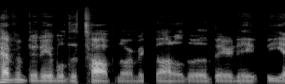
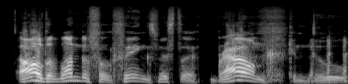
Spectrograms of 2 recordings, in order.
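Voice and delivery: very loud, high, belted, bad put-on German accent; 7 semitones higher, 9 dB louder than usual. Read Dr. Seuss aloud in a bad Christopher Walken impression sounding German. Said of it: "So fucking German".

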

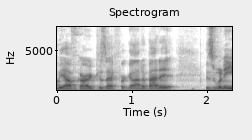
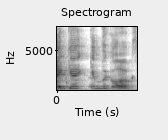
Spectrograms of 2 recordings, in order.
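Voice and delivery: put-on yelling, higher; 12 semitones higher, 4 dB louder than usual. Retelling a movie scene, imitating John Candy yelling at a dog. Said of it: "yelling at the dog".

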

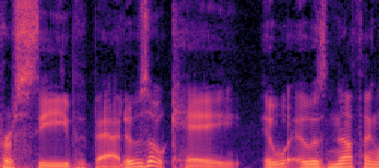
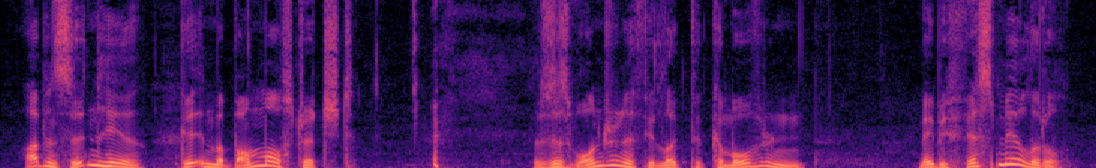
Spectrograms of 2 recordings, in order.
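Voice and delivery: put-on Scottish accent; 6 semitones higher than usual. Voicing Paige in a crude joke bit, mock Scottish accent. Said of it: "Becoming Scottish".

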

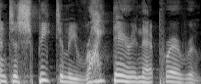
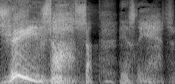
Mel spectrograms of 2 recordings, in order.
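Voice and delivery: slightly gravelly evangelist preaching voice. A preacher retells preaching the message again, imitating the evangelist: a little gravel. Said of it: "use a little gravel in my voice like the evangelist did".

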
